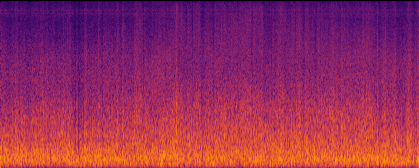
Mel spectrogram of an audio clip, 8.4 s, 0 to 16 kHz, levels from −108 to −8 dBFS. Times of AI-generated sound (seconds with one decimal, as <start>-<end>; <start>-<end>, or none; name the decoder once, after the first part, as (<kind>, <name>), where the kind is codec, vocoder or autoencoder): none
